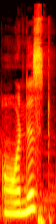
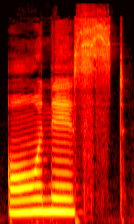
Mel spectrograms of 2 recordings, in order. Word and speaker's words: honest: and phrases like an honest person can you hear the sound of o than the the sound of h honest now because h is silent and you can hear the sound of o we will use and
